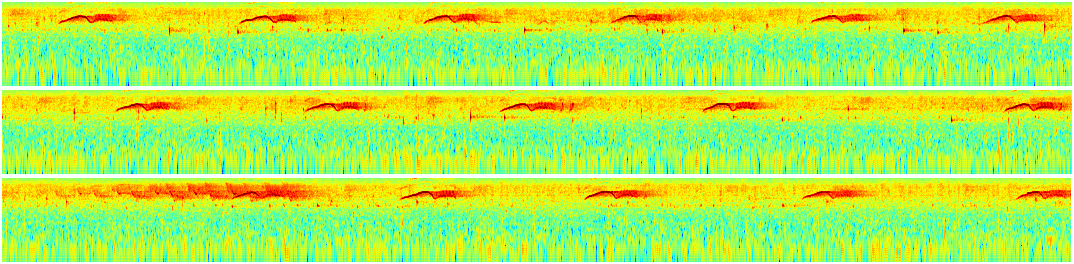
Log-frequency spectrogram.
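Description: Field-recorded soundscape: a short, high, rising chirp repeats about once a second over a steady low hum and outdoor background noise.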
